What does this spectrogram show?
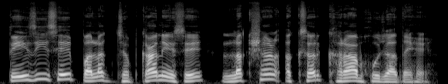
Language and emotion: Hindi, neutral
